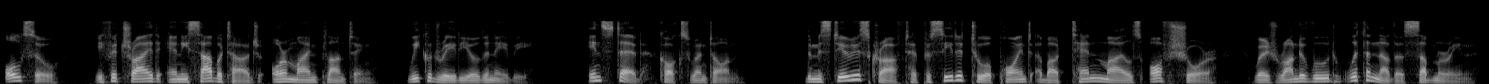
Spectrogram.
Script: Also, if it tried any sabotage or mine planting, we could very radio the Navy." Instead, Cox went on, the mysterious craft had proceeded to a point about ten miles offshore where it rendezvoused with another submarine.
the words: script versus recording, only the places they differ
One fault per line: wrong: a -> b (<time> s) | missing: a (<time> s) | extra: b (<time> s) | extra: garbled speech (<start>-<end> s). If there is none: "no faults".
missing: very (4.4 s)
